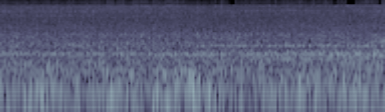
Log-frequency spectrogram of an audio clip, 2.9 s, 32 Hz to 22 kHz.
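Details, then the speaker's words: 2001 Chrysler Town and Country mobility van, 3.3L V6, about 210,000 miles, new battery, hood open: steady, even, smooth idle with no knocks, ticks or misses; healthy engine. "underneath the hood has a 3.3 v6 it idles smoothly maybe sounds good got a new battery in it"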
